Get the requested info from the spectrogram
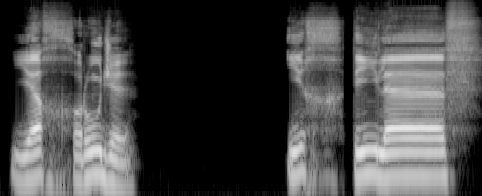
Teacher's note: Aslida esa xo tovushi xalqumning yuqori qismidan, yaʼni tamoqdan chiqadi. Bu xato odatda xo tovishini ortiqcha kuch bilan aytganda sodir boʻladi.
